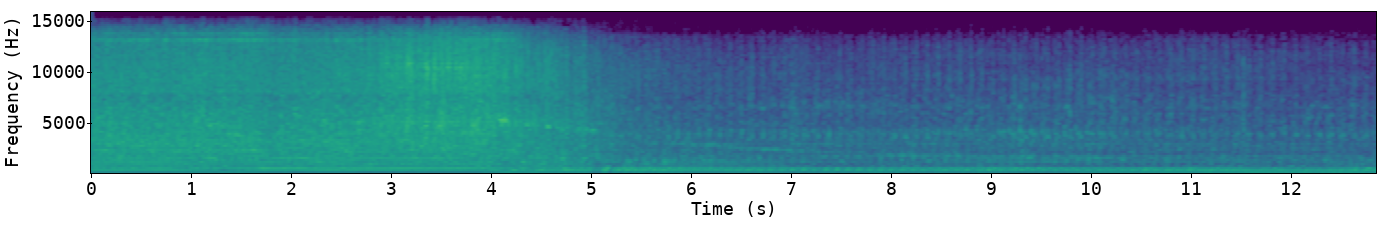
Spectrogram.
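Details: Newly built carbureted turbocharged Mazda B6D engine, first run: revs climb then drop around four seconds to a steady even idle with a light regular tick; runs cleanly.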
